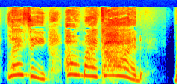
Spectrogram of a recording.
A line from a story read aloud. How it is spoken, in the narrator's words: Noah screaming from the living room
